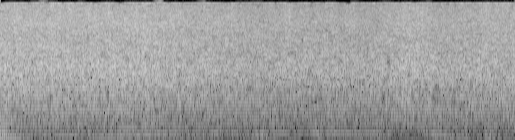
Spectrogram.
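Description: Loud, dense applause fills the whole stretch, a steady hiss-like wash of many hands clapping with no pauses, and a faint low hum underneath. Nobody speaks.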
